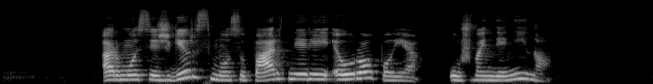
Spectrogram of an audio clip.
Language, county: Lithuanian, Vilnius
